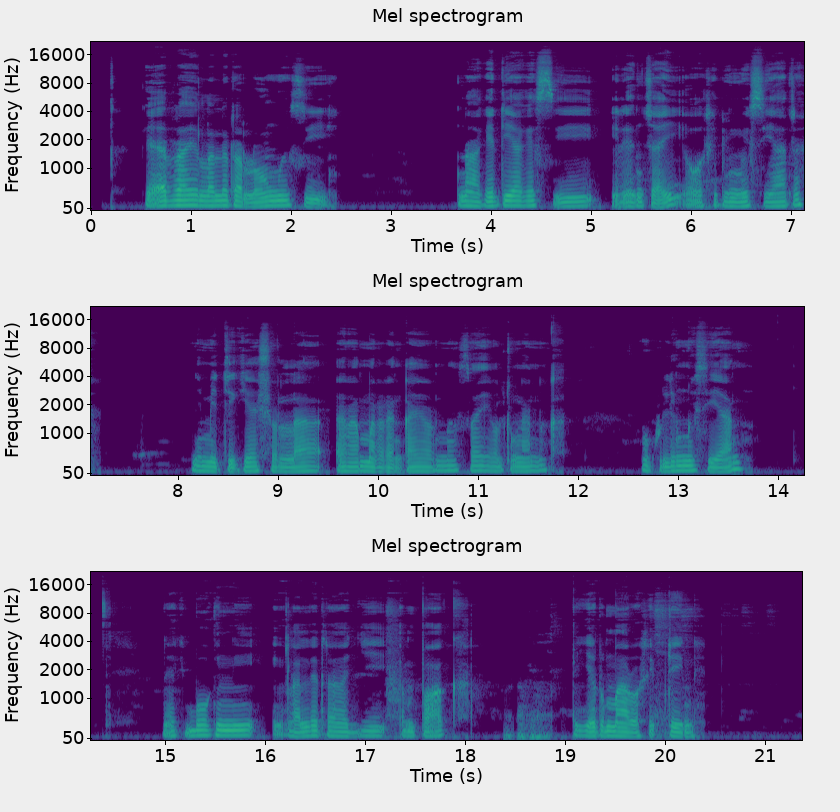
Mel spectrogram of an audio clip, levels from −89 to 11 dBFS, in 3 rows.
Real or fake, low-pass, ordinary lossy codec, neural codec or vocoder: real; 19.8 kHz; none; none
